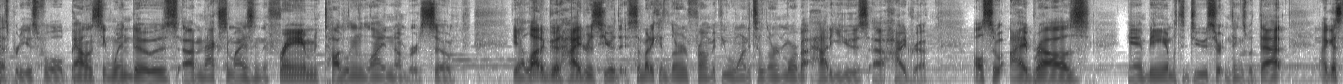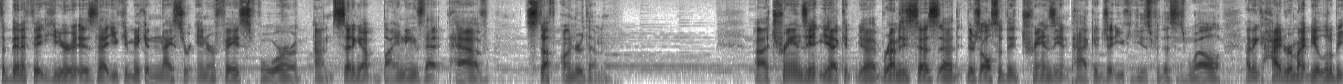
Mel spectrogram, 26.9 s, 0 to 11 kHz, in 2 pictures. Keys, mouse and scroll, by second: 3.0 k, 5.7 Tab, 6.1 k, 8.0 j, 8.7 k, 8.9 Tab, 9.7 j, 12.8 k, 14.8 j, 16.3 Tab, 20.2 j, 20.7 Escape.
